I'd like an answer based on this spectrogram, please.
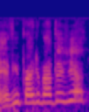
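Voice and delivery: high, soft, sing-song quote; quoting the pastor. Retold or imitated. Pastor quoting his own advice back to himself, high and soft. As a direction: lift it up lightly like a gentle reminder. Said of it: "my pastor would say".

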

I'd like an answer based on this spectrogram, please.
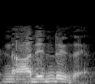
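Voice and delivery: normal talking voice

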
